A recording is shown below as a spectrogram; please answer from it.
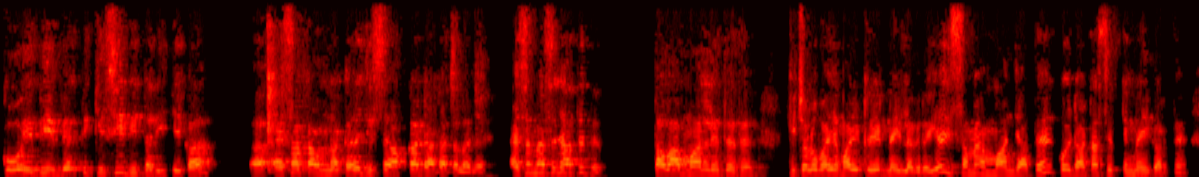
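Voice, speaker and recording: A man's voice: high voice, normal speed, mellow, lo-fi sound. A man leading his team on a group call, talking earnestly and repeating his points with examples. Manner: earnest, repetitive, explains with examples. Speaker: team leader addressing members. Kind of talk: online group call talk.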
